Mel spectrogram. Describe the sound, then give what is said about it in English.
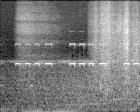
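An alarm-like beeping in a quick, steady series of high electronic pulses, made by a human baby with its mouth in another room of an apartment in a TV commercial, repeating without pause over a constant low rumble of background noise. No one speaks. “She's sleeping, and then she hears an alarm going off in another room.”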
